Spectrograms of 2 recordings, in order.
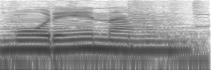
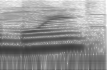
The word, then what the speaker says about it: More: So when you pronounce it like mora m, right?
